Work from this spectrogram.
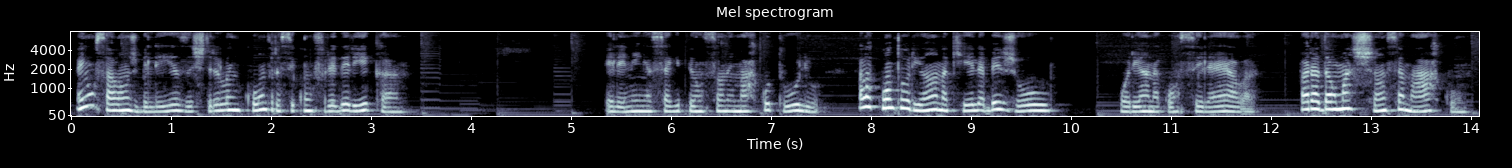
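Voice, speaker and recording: A woman narrating a scripted soap opera episode recap in a steady, even read-aloud delivery. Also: mid-range voice, normal speed, soft background music.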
